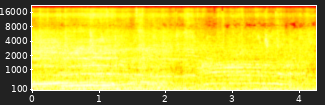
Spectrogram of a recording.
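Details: Large cattle unloaded from a truck give two long, low moos, the first steady then dropping, the second a sustained lowing tone, over a constant rumbling background noise.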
